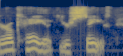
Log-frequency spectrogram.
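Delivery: plain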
